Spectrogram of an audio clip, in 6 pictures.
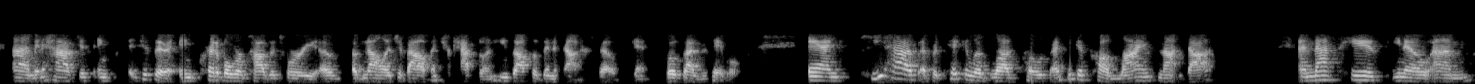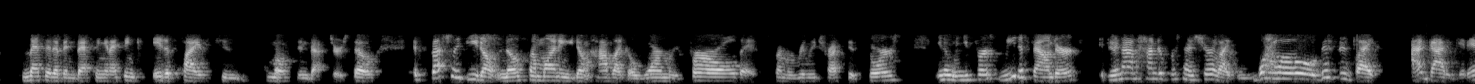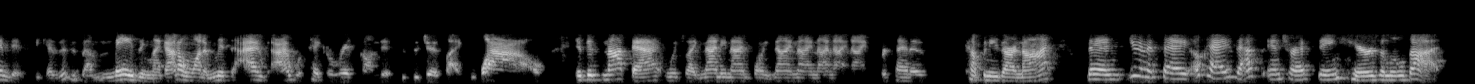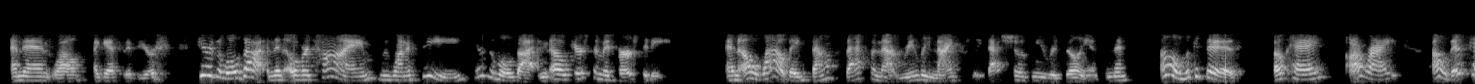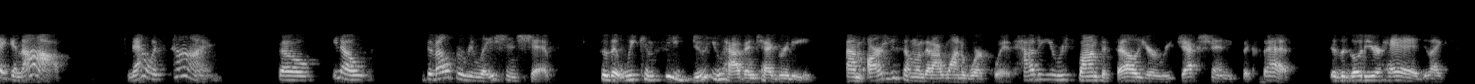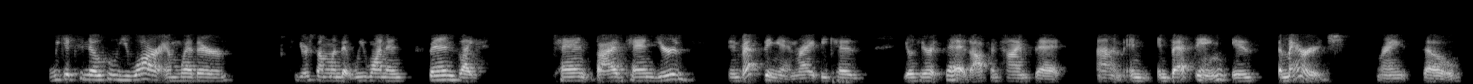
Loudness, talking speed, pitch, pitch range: -19 LUFS, 195 wpm, 195 Hz, 165-265 Hz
